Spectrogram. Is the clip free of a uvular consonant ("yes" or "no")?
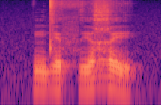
no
